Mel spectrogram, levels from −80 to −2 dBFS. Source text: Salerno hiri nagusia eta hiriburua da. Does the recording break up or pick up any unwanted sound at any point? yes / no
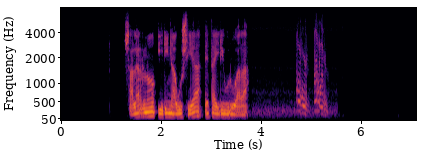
yes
